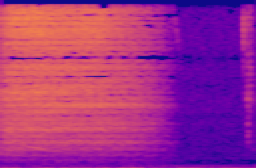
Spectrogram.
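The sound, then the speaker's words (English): A deep breath drawn in through the nose during a guided morning meditation breathing exercise: a soft, airy hiss that lasts about a second, then fades into near silence. “So let's breathe in”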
